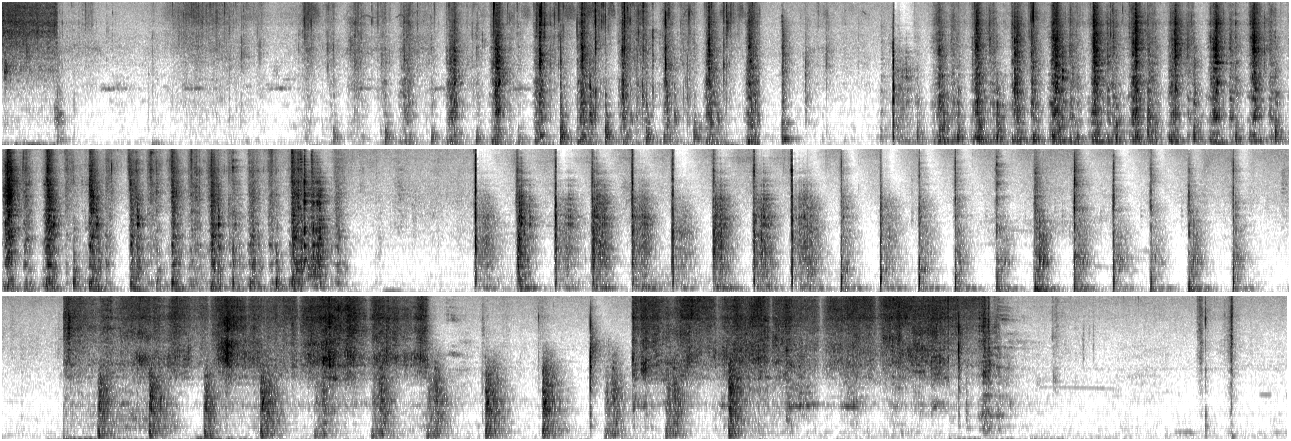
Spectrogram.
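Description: Large cleaver chopping raw meat on a wooden board, mincing it by hand: fast, even blows about four a second, in several bouts with short pauses.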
